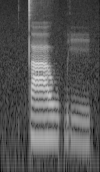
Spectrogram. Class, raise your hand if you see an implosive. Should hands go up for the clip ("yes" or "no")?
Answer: yes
